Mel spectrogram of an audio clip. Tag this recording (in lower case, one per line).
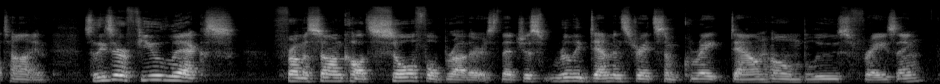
speech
